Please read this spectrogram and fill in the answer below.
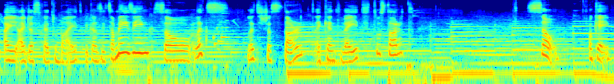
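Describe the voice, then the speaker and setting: Excitable young woman, slow animated game commentary. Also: medium pitch. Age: young adult. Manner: giggly, excitable. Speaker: gaming video host. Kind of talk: casual playthrough commentary. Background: game music.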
